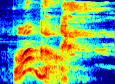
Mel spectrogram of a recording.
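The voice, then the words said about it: Dinosaur voice impression. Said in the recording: “my brief dinosaur impression”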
